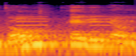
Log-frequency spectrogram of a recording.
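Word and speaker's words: Dom Pérignon: 이거 같은 경우에도 이제 저도 가끔 들어보면은 놈으로 발음하시는 분들이 많은데 얘 같은 경우에도 놈이 아니라 프랑스로는 농이 들어가는 순간 프랑스에서 이제 웅 발음이 되는게 맞기 때문에 빼용 요렇게 발음하시는게 올바른 발음이죠.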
